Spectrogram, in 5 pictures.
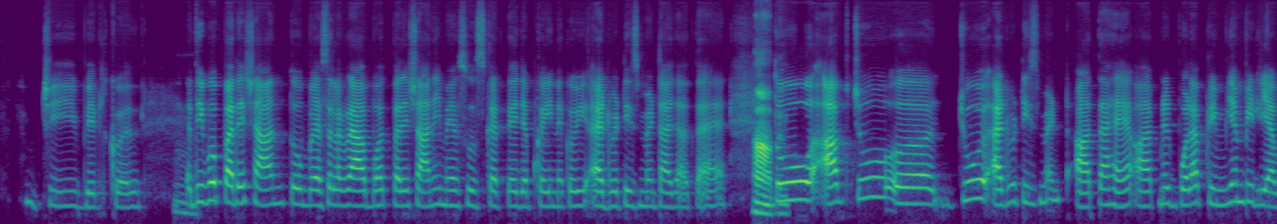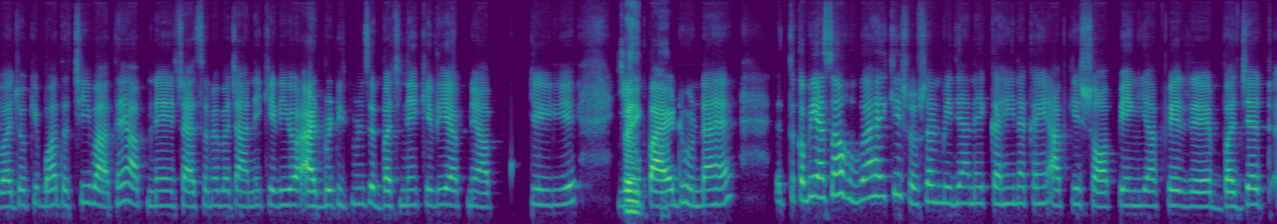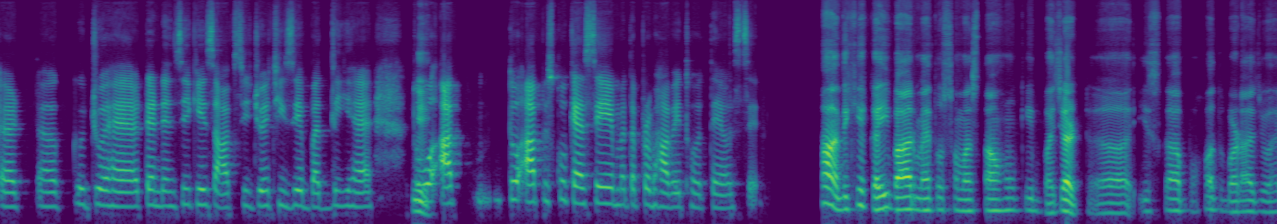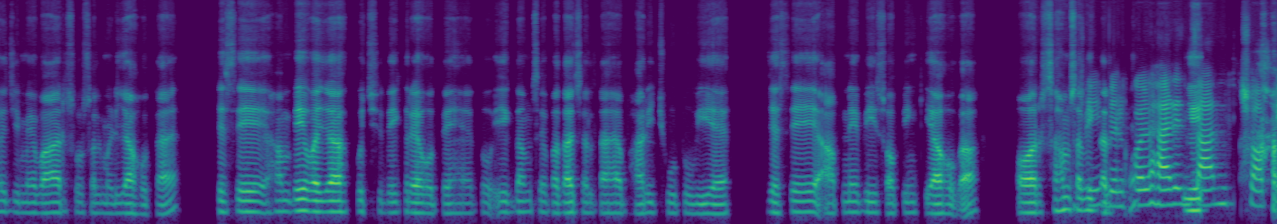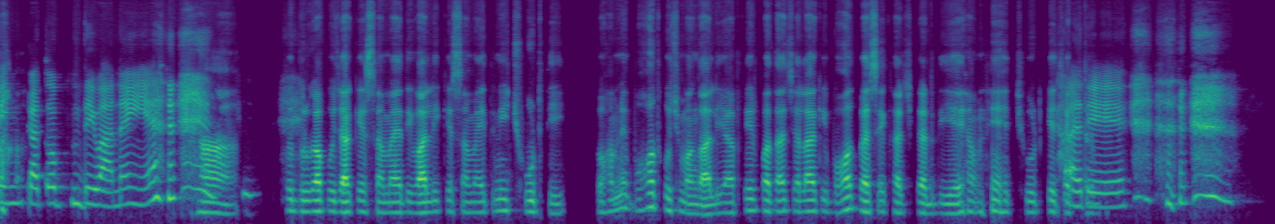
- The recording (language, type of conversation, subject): Hindi, podcast, सोशल मीडिया ने आपके स्टाइल को कैसे बदला है?
- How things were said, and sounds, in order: in English: "एडवर्टाइजमेंट"; in English: "एडवर्टाइजमेंट"; in English: "प्रीमियम"; in English: "एडवर्टाइजमेंट"; in English: "शॉपिंग"; in English: "टेंडेंसी"; in English: "शॉपिंग"; in English: "शॉपिंग"; chuckle; chuckle; laughing while speaking: "हमने"; chuckle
